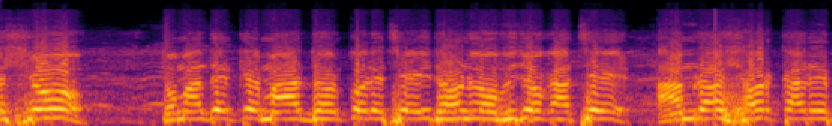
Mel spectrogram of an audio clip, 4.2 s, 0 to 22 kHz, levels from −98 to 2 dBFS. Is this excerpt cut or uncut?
cut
